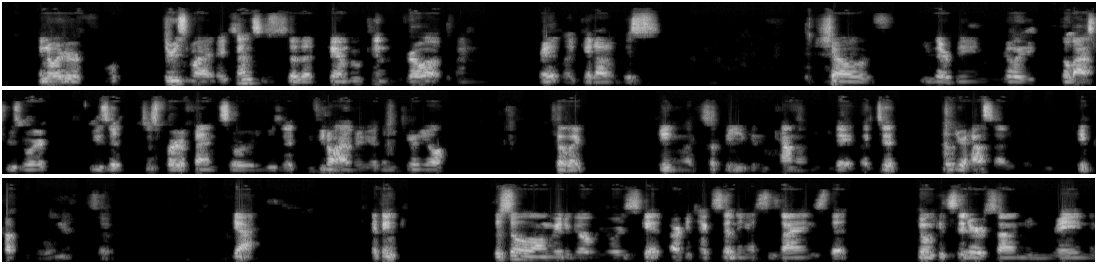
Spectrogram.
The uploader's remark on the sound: This is a rough cut, just a spur of the moment interview so bear with us, the sound quality needs improvement...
